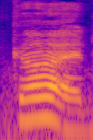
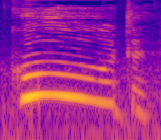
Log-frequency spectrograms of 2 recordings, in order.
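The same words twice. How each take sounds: First: It is said in the narrator's normal voice. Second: It is said in a put-on high voice. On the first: The speaker calls it wrong. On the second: The speaker calls it right.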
